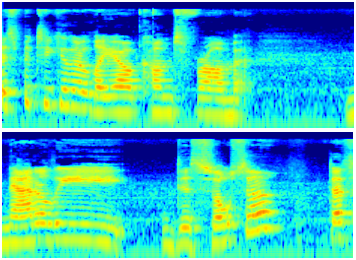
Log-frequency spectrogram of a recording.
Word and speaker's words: DeSouza: And this particular layout comes from Natalie DeSouza.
